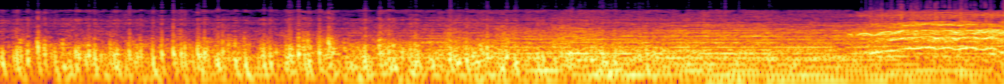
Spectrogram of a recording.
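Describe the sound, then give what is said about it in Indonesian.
A horse whinnies as riders ride away from a palace, a high, quavering neigh near the end that follows a loud, continuous rushing noise like wind. “Dia naik di atas punggung kuda bersama Rakuti. Mereka berkuda meninggalkan Istana Majapahit menuju ke arah selatan.”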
